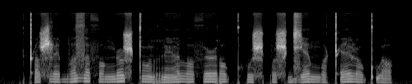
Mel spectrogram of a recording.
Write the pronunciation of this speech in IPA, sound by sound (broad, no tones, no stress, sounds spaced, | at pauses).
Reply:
kʼ ɑ ʂ ɭ ɛ b ʌ z ʌ θ ɔ ŋ ə˞ ʂ t ɔ̃ r ɛ̃ ɐ̯ l ɔ θ ə˞ ɾ ɔ kʷʰ ɪ ʂ p ʌ ʂ d͡ʑ ɛ ŋʷ ɑ kʼ ɛ ɭ ɔ kʷʼ ɑ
